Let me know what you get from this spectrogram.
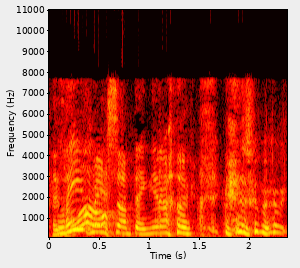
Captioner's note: laughter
